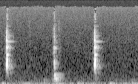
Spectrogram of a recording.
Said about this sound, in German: Eine große, dicke, fette Uhr an der Wand, von der ich die Uhrzeit ablesen kann.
